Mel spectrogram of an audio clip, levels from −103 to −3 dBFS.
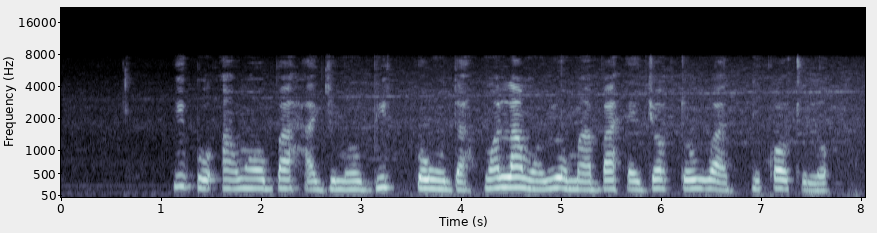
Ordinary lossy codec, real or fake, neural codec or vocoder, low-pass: none; real; none; none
